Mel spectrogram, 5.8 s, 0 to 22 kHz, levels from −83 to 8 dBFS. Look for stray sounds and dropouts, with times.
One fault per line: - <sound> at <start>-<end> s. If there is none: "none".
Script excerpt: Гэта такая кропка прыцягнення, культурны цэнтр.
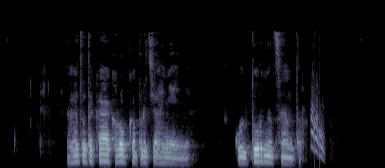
- chirp at 4.7-4.9 s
